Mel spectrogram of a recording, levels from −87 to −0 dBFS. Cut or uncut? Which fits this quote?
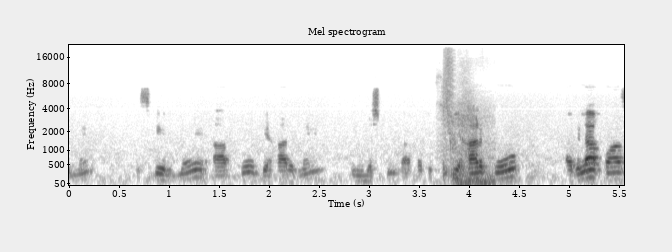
cut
